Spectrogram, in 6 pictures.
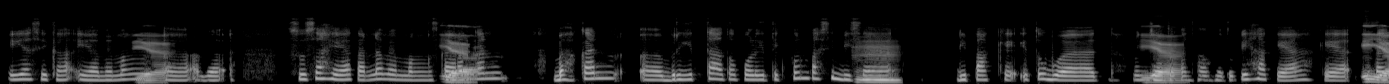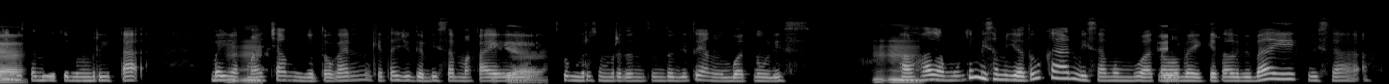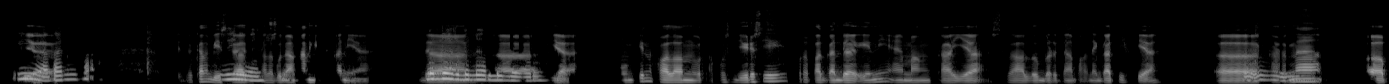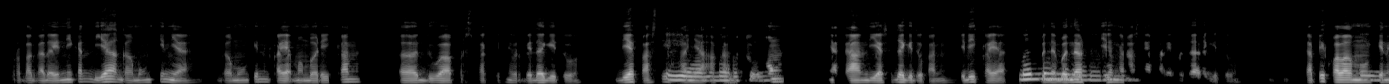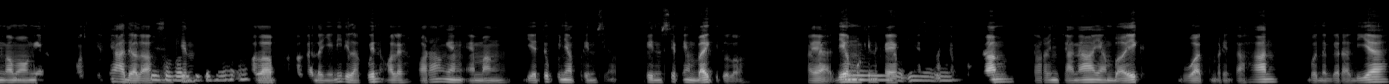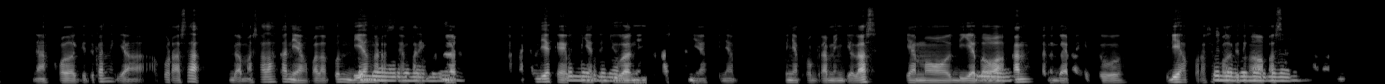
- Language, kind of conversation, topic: Indonesian, unstructured, Mengapa propaganda sering digunakan dalam perang dan politik?
- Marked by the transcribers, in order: other background noise; tapping; unintelligible speech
